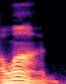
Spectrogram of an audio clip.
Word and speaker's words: Alon: So I changed my name to Alon, like a lawnmower, and that's what I would tell everybody. And that's how I would get them to pronounce it the right way.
